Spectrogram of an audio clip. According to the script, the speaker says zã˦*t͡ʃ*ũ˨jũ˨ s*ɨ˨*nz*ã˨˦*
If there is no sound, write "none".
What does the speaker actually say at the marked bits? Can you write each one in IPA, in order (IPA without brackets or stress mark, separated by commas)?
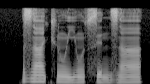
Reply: t͡ʃ, ɨ˨, ã˧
